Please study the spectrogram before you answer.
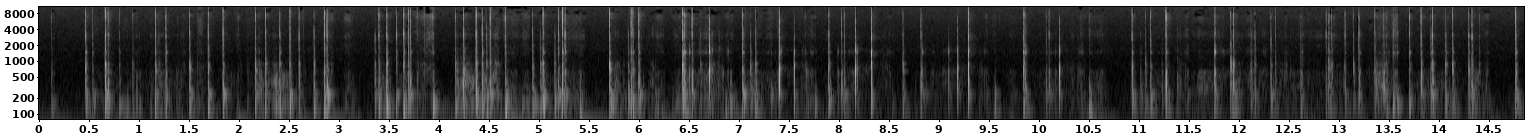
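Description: Fingertips gently tap on a plastic cup held close to the microphone, producing a steady stream of quick, dry, hollow taps. The taps are soft and low-weighted with a faint mid tone and almost no ring, with brief pauses between bursts.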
